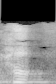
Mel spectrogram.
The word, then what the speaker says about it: حاء: قال الإمام مسلم حدثنا محمد بن عبد الله بن نمير قال حدثنا أبي يعني عبد الله ابن نمير حاء، وحاء تنطق هكذا حاء، وهي حاء التحويري وفيها كلام، لكن هي يعني الجاري على العادة وهو الأظهر إن شاء الله أنها حاء التحويل، يعني تحويل من إسناد إلى آخر، فتنطق حاء مهملة حاء.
